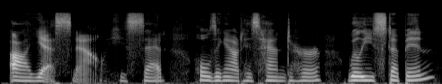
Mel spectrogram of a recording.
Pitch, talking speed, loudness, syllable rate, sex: 180 Hz, 205 wpm, -23 LUFS, 4.4 syllables/s, female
